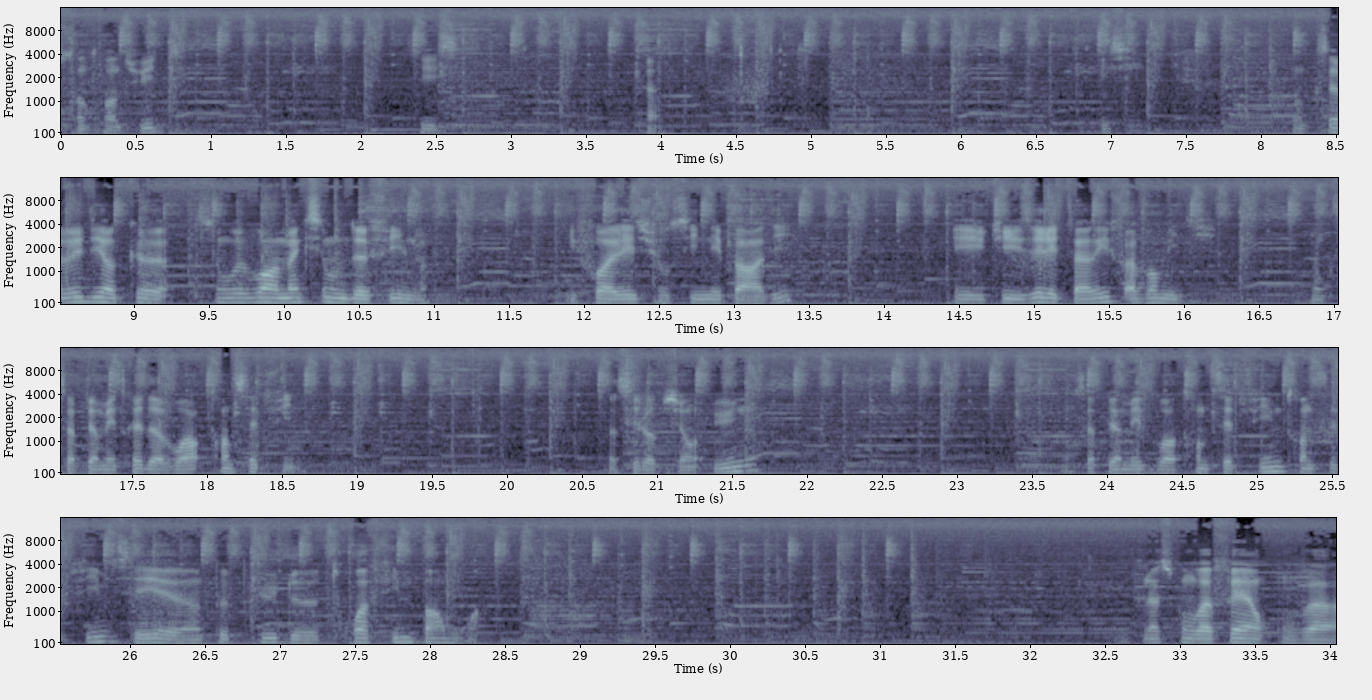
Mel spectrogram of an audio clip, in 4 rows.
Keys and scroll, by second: 4.9 ctrl+z.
